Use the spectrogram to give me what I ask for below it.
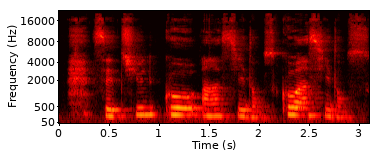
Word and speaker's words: coïncidence: O. Très fermé. Un, comme le 1. Co-1. Si. Danse comme la danse. C'est une coïncidence.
